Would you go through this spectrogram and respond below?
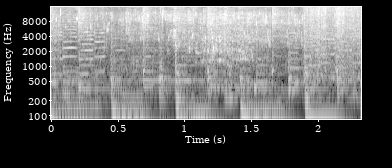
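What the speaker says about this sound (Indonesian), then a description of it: "Tuangkan." Liquid poured in a steady, continuous stream, a close, full splashing gush that holds at even loudness with faint rhythmic thumps underneath.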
